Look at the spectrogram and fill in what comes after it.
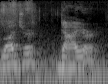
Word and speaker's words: Roger Dyer: My name is Roger Dyer, R-O-G-E-R-D-Y-E-R.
